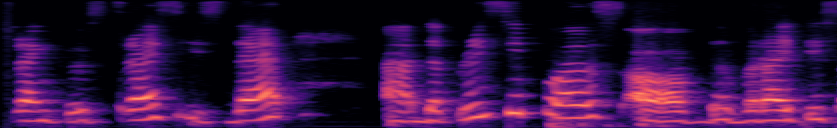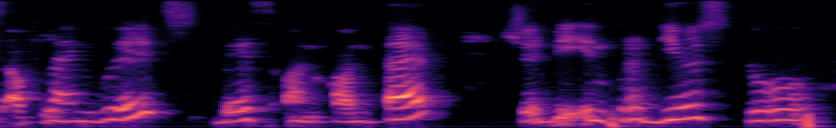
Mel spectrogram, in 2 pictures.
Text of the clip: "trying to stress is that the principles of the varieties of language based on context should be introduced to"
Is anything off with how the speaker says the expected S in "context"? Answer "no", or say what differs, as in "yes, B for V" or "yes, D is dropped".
yes, S is dropped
